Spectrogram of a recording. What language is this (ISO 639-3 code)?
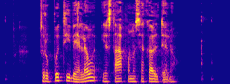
lit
